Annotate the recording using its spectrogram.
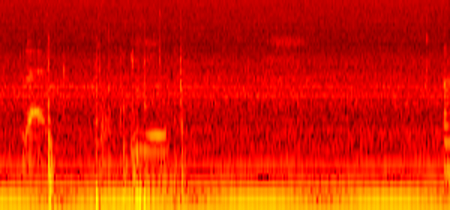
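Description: Steady low electrical hum, the mains hum picked up on a computer recording, with a few faint clicks in the first two seconds or so.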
